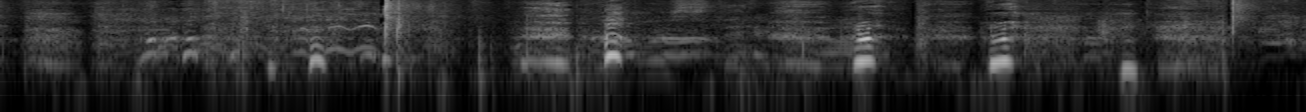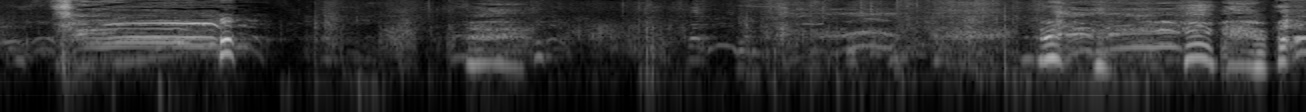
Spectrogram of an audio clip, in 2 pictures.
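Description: Young men shout and laugh excitedly nearby.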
